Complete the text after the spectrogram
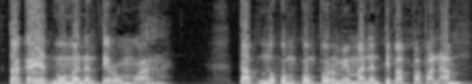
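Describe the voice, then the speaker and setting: A man's voice: fairly high pitch, expressive, a little fast, fairly bright tone, no room sound, clean studio sound. An actor playing a controlling, stingy husband and father in a radio drama, with an Ilocano accent and an insistent manner. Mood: angry, commanding. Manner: bossy, insistent.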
